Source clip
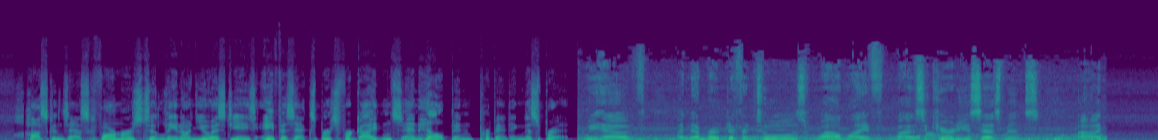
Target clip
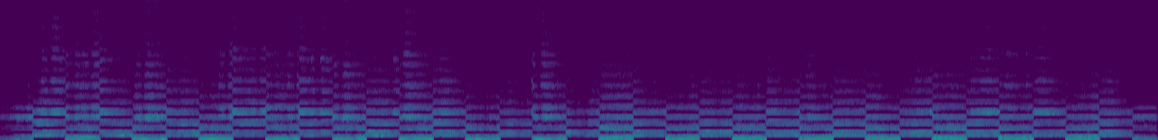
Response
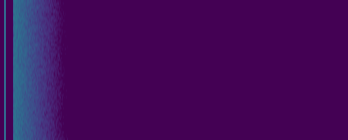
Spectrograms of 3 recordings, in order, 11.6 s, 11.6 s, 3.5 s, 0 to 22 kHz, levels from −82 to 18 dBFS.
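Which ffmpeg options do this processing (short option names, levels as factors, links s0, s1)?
-filter_complex "[0:a]acrossover=split=110|220|1000[s0][s1][s2][s3];[s0]acompressor=threshold=0.0141:ratio=4[s4];[s1]acompressor=threshold=0.00891:ratio=4[s5];[s2]acompressor=threshold=0.0355:ratio=4[s6];[s3]acompressor=threshold=0.0158:ratio=4[s7];[s4][s5][s6][s7]amix=inputs=4:normalize=0,aresample=11025,asoftclip=type=tanh:threshold=0.0316,aresample=44100,flanger=delay=8.4:depth=8.7:regen=20:speed=0.38:shape=triangular,asoftclip=type=hard:threshold=0.0112,asplit=2[s8][s9];[s9]adelay=15,volume=0.299[s10];[s8][s10]amix=inputs=2:normalize=0[s11];[1:a]atrim=start_sample=2205[s12];[s11][s12]afir=irnorm=-1:irlink=0,afftfilt=real='re*gt(sin(2*PI*1.5*pts/sr)*(1-2*mod(floor(b*sr/1024/820),2)),0)':imag='im*gt(sin(2*PI*1.5*pts/sr)*(1-2*mod(floor(b*sr/1024/820),2)),0)':win_size=1024:overlap=0.75"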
